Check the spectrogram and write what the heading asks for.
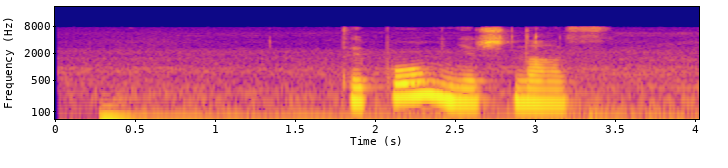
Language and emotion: Russian, sad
